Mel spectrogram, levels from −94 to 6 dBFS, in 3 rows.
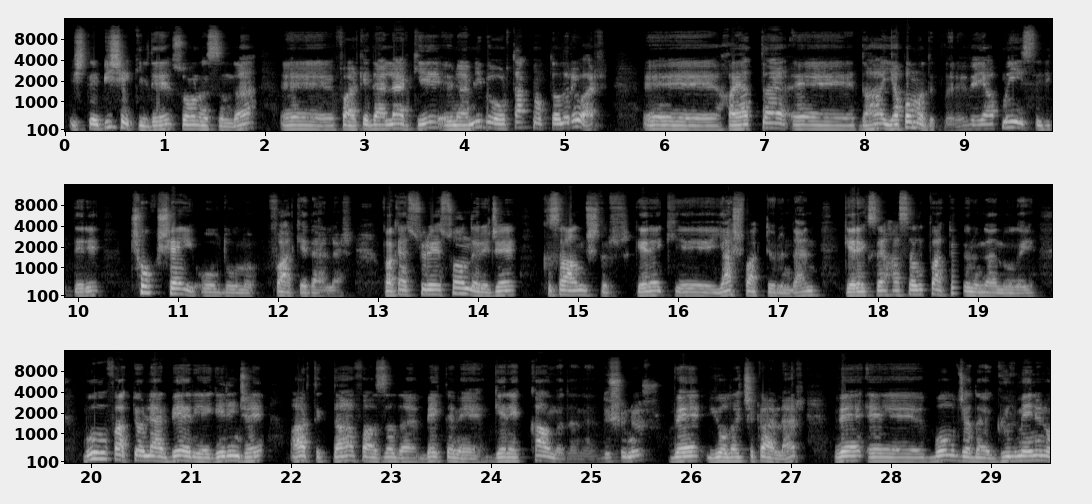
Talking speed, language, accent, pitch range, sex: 115 wpm, Turkish, native, 115-145 Hz, male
